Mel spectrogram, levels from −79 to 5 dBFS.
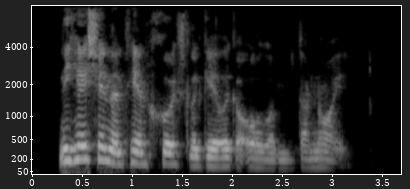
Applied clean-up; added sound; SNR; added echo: none; none; none; none.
